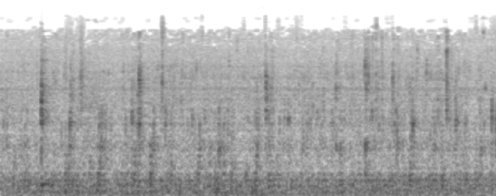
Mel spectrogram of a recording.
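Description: Stainless steel pot of pork soft bones and vegetables in broth simmering on the stove: steady bubbling with many small pops.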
